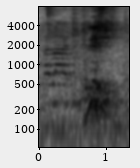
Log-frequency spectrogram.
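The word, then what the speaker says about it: wrist: लिए लिखने के लिए डब्ल्यू आर आई एस टी लिखेंगे लेकिन पढ़ने के लिए क्या पढ़ेंगे रिस्ट बाद के अक्षर से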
